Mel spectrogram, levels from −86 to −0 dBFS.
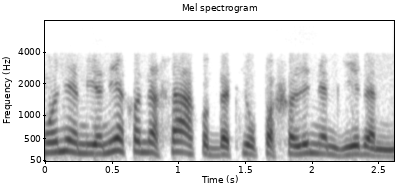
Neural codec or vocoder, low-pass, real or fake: none; 7.2 kHz; real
